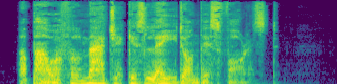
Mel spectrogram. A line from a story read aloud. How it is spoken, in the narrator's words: the mage whispered weakly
